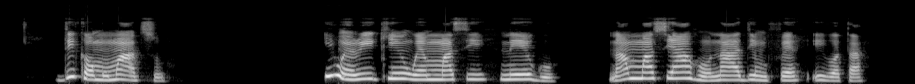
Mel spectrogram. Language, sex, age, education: Igbo, female, 30-45, tertiary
